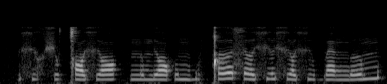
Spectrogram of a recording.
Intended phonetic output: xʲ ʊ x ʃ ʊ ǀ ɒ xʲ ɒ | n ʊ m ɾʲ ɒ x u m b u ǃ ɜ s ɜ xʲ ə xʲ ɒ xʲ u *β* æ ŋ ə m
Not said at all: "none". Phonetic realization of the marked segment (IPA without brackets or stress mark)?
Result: b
